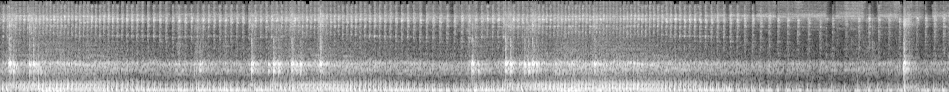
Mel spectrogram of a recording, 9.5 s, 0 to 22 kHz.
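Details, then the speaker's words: General RS5500 portable generator, 389 cc single-cylinder engine, run on starting fluid sprayed into the carburetor intake: surges up and down about every two seconds, hunting toward stalling; fuel not reaching the system. "it starts and it runs with the starting fluid but it doesn't stay on because the fuel is not getting to the system"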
